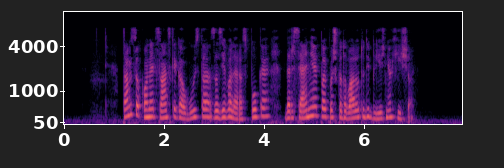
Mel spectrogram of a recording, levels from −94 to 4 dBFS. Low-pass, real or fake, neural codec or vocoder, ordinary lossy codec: 7.2 kHz; fake; codec, 16 kHz, 4 kbps, FreqCodec, larger model; MP3, 32 kbps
